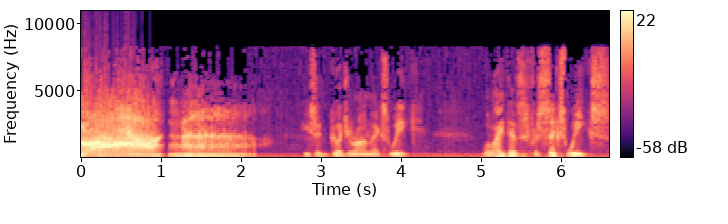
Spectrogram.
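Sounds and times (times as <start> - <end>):
person imitating the growl of a cartoon bear: 0.0 - 2.4
speech: 2.9 - 4.4, 5.0 - 6.6.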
